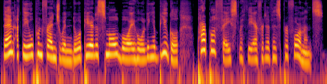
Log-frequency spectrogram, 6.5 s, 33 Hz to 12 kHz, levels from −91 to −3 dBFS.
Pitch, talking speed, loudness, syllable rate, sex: 220 Hz, 195 wpm, -18 LUFS, 5.5 syllables/s, female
